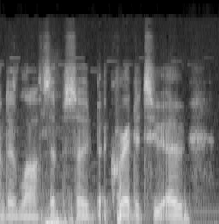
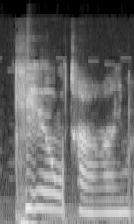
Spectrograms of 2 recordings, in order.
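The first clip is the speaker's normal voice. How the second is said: eerie, very high-pitched, scary spooky voice. Telling a story where Tails Doll answers Sonic.exe, in a scary Tails Doll voice. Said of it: "Tails doll said in a scary voice".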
